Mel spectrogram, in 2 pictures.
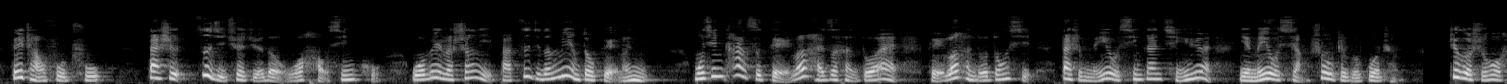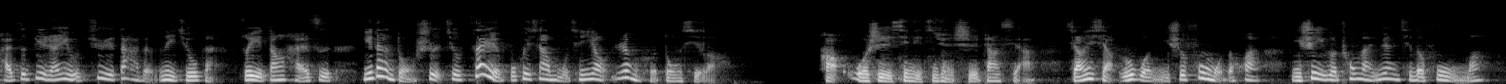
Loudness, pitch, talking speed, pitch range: -17 LUFS, 210 Hz, 270 characters per minute, 185-250 Hz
